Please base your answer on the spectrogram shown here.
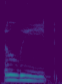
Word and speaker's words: Elide: I'm at a part where Lorcan gets hurt, and even though Alide hates him, I know it's pronounced Elide, but I'm refusing. It's Alide. Alide sounds way nicer than Elide.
